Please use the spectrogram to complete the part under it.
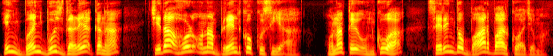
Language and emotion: Santali, disgusted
